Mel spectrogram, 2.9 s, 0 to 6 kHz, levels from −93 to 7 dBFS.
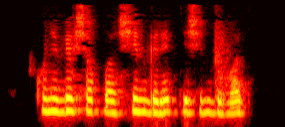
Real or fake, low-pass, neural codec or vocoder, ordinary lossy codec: fake; 5.4 kHz; vocoder, 44.1 kHz, 80 mel bands, Vocos; MP3, 32 kbps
